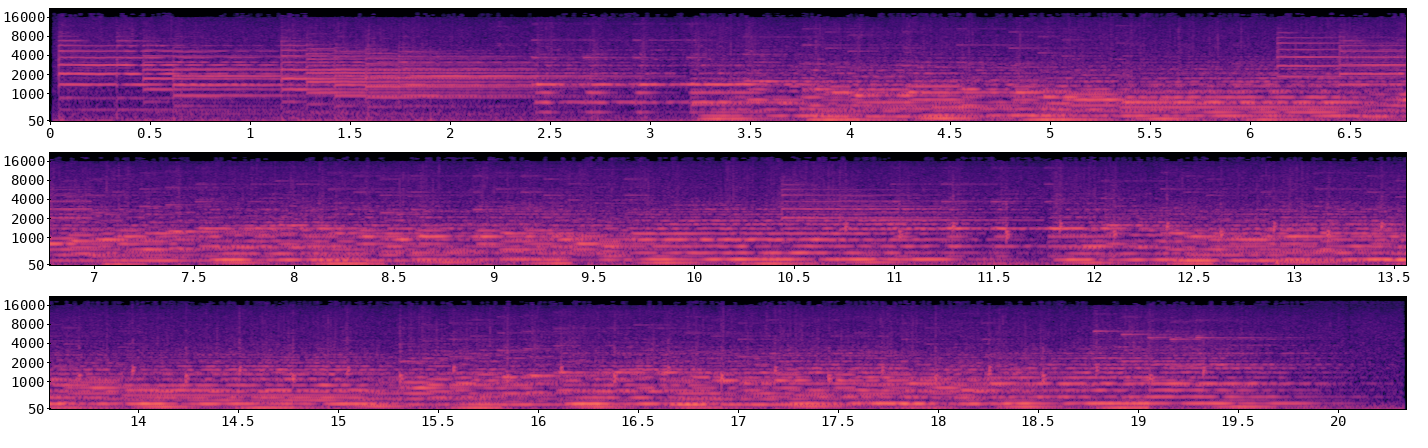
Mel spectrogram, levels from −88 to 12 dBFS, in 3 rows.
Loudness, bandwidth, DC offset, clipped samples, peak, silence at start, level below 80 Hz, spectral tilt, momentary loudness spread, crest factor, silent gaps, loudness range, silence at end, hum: -25 LUFS; 19 kHz; under 0.1%; under 0.1%; -12 dBFS; 0 s; -42 dBFS; -4.5 dB/octave; 3 LU; 14 dB; none; 1 LU; 0 s; none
